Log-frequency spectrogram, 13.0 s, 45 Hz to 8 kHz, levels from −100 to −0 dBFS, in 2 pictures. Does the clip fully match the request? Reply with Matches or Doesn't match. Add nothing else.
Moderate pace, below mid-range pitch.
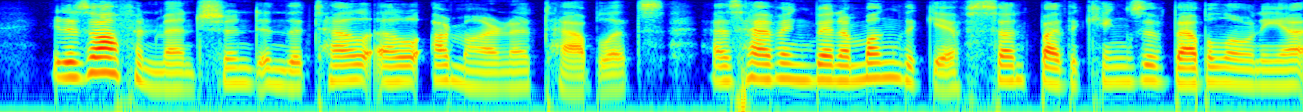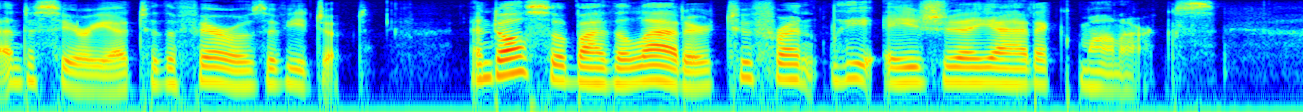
Doesn't match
